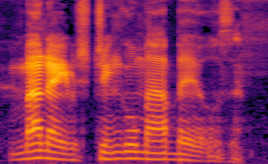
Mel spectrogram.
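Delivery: full, all-in put-on Southern accent. A podcast co-host introduces herself in a full made-up Southern accent. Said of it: "went like full Southern and made it up".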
